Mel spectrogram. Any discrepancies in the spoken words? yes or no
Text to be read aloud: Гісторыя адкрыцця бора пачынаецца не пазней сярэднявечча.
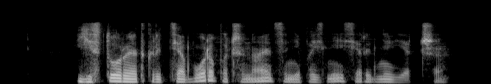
no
